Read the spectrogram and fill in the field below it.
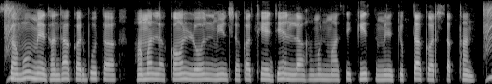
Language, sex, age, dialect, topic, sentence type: Chhattisgarhi, female, 25-30, Northern/Bhandar, banking, question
